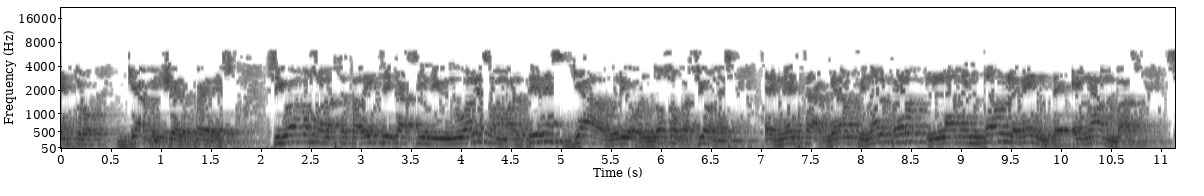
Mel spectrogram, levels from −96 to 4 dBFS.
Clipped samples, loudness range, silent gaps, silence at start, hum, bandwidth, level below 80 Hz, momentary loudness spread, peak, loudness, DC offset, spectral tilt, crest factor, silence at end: under 0.1%; 1 LU; none; 0 s; none; 6.6 kHz; -46 dBFS; 5 LU; -6 dBFS; -19 LUFS; under 0.1%; -3.5 dB/octave; 14 dB; 0 s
